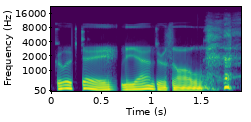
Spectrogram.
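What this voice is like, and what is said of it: Silly derpy robot voice. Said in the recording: “I kind of like your derpy voice... you don't sound so imposing with that stupid voice.”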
